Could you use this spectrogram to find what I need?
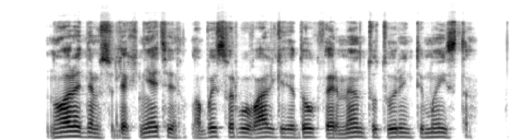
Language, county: Lithuanian, Vilnius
